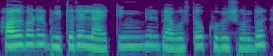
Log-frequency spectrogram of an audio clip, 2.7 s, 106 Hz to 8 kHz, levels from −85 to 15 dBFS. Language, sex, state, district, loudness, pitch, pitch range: Bengali, female, Jharkhand, Jamtara, -23 LUFS, 235 Hz, 215-245 Hz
